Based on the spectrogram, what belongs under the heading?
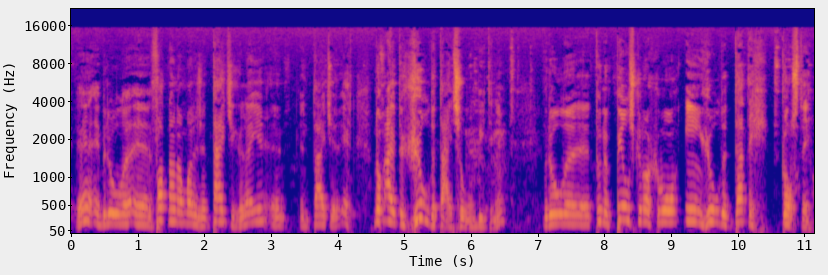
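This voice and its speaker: A man's voice: high voice, lively intonation, moderate pace, dark tone. A middle-aged man with a Brabant accent doing a carnival stand-up act in character as a doorman, chatty and joking with lots of fillers. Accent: Brabant Dutch. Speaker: carnival comedian.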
